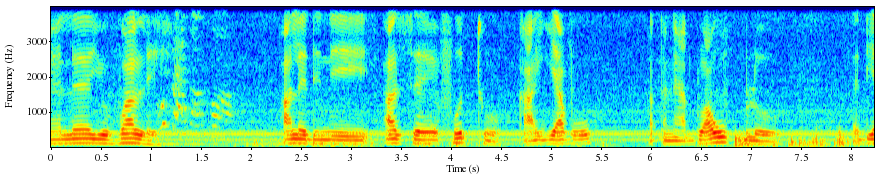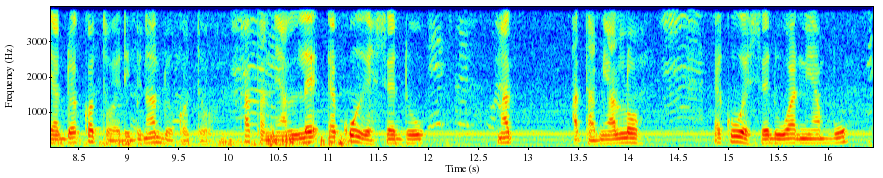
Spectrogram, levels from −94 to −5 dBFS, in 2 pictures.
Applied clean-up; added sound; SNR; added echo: none; none; none; none.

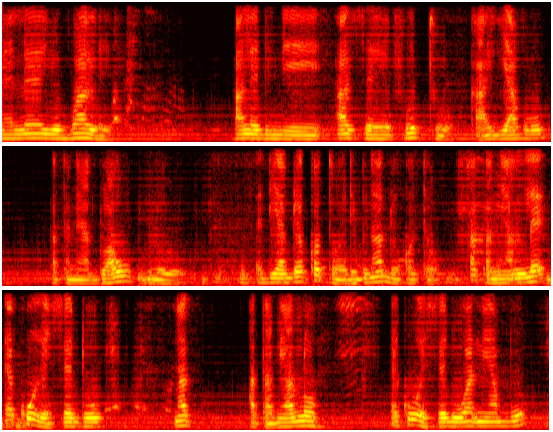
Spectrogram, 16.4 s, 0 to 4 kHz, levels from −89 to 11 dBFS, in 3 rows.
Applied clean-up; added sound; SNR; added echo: neural separator model SepFormer DNS4.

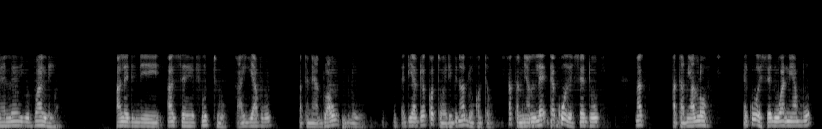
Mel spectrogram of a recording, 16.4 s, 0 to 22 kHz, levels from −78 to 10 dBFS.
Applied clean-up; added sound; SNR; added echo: neural mask model DeepFilterNet 3.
